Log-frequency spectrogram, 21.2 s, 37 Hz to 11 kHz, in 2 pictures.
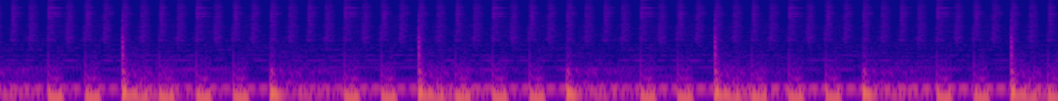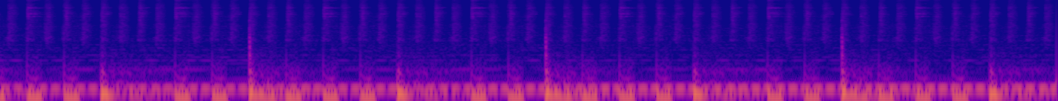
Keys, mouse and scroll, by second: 2.4-13.0 drag, 13.0-13.8 middle drag, 13.8-14.6 scroll down 2, 14.6-18.8 middle drag, 19.4-21.1 scroll down 2.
